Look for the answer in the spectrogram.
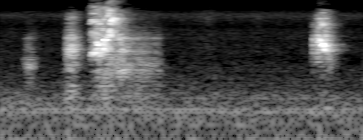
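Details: A pet parrot, one of two practising words like "nice to meet you" and "good" with its owner one morning after eating corn, gives four short, high chirping bursts: three close together, then one more about a second and a half later.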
